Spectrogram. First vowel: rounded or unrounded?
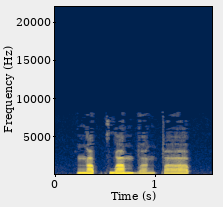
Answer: unrounded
